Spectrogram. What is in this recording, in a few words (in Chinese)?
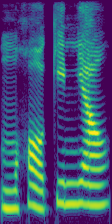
毋好禁尿, 客語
